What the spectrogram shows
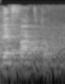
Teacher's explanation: eu coloco a sílaba forte no A, mas eu pronuncio o O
